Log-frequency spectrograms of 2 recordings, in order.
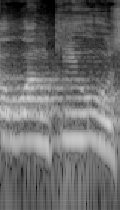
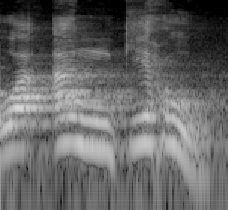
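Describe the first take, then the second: First: The words run together without a glottal stop. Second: A glottal stop separates the two words. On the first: The speaker calls it wrong. "dia tak boleh baca wangkihu, salah" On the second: The speaker calls it right. "mesti sebut wa ankihu"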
